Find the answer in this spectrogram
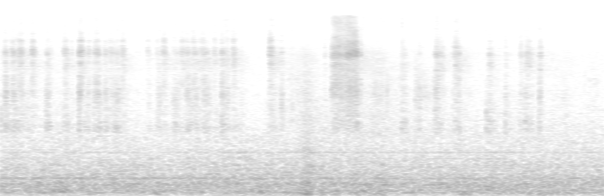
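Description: Felt-tip marker pen writing on paper, faint: a run of short scratchy strokes as letters are written, with a longer, louder stroke a little after three seconds in.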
